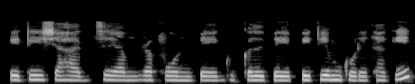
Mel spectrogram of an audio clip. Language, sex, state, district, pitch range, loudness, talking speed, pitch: Bengali, female, West Bengal, North 24 Parganas, 195-210 Hz, -19 LUFS, 185 wpm, 200 Hz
